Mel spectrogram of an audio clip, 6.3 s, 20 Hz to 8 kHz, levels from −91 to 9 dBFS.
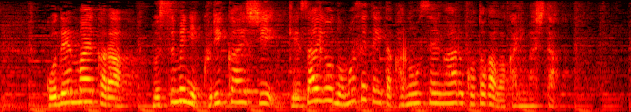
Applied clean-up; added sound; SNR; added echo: none; Cutlery, silverware / Dishes, pots, and pans / Chink, clink; 20 dB; reverberation time 0.8 s.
